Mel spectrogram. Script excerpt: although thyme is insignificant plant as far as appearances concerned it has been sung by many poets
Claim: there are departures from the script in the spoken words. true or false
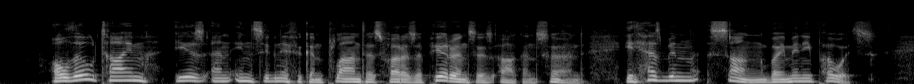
true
